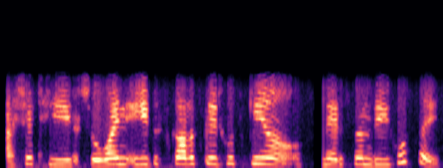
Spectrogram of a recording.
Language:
Kashmiri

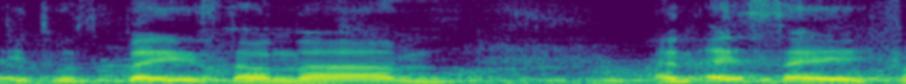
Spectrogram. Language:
Icelandic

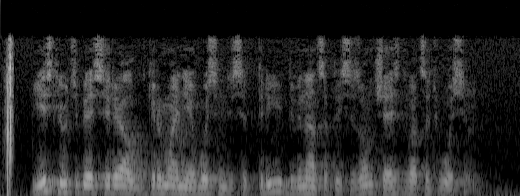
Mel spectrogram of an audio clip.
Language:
Russian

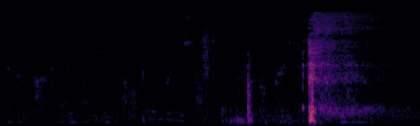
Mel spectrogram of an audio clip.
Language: Czech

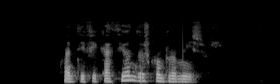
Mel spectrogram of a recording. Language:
Galician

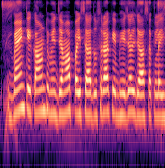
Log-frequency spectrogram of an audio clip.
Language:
Magahi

